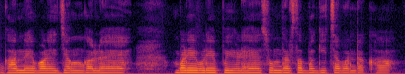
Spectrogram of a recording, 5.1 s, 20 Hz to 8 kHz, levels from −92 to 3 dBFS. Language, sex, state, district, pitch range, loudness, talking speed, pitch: Hindi, female, Uttar Pradesh, Muzaffarnagar, 210-220 Hz, -27 LUFS, 140 wpm, 215 Hz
